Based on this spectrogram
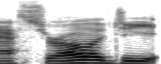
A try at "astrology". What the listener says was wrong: You added a syllable. There's not an E. in there.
